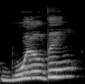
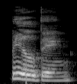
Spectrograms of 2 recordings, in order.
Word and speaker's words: building: Some other ones in this category are build and building. So not build or building, but build building. Remove that U.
